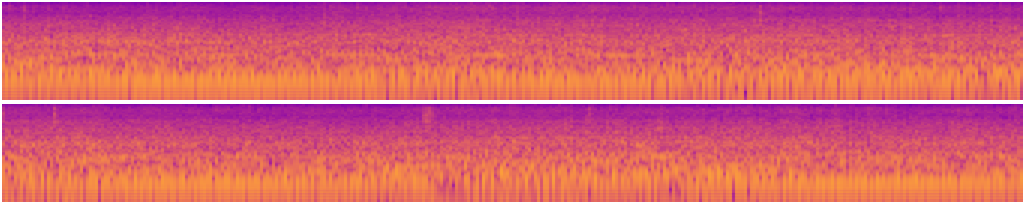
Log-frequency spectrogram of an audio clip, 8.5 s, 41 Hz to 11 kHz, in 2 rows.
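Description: Scag Tiger Cat zero-turn mower's engine running steadily while the blades of its 61-inch deck cut grass, heard up close from the operator's seat: a loud, even drone.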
